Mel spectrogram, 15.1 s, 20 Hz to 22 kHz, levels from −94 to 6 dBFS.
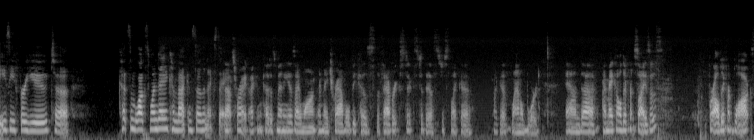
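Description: From 3.16 s to the end, mains buzz sits about 35 dB below the signal. Switching spikes twice per 50 Hz cycle spread harmonics into a steady, raspy buzz.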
